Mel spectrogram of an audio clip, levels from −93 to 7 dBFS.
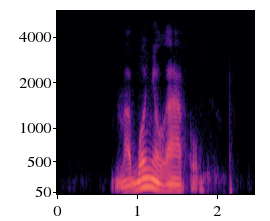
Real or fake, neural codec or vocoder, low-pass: fake; codec, 16 kHz, 4.8 kbps, FACodec; 5.4 kHz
